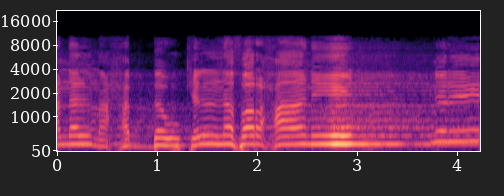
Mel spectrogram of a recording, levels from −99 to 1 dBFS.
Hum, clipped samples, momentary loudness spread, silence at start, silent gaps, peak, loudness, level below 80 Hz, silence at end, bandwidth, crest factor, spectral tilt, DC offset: none; under 0.1%; 17 LU; 0 s; none; -6 dBFS; -24 LUFS; -62 dBFS; 0 s; 10.5 kHz; 18 dB; -5 dB/octave; under 0.1%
